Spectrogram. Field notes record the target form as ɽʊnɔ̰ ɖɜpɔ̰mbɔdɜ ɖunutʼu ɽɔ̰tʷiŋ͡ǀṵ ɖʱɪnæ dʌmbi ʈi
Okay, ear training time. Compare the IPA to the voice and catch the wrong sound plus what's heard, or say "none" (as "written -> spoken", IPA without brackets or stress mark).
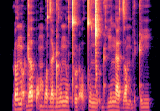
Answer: ɪ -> i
